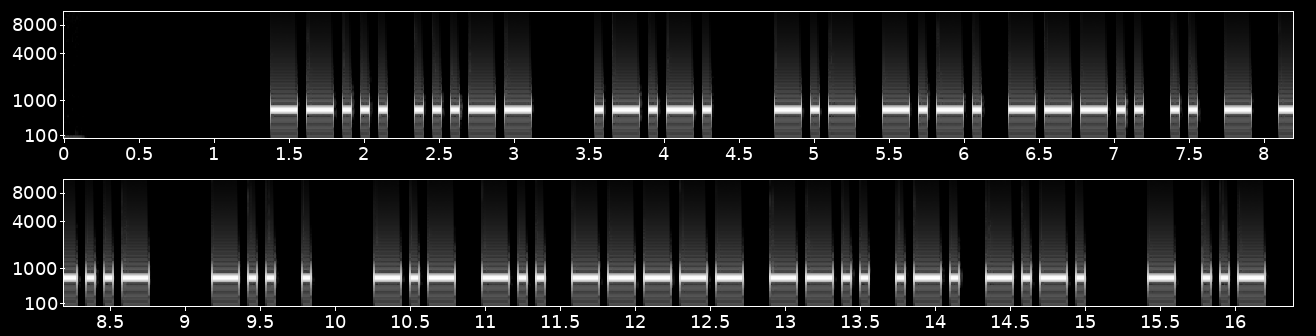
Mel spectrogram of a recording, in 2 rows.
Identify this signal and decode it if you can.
Morse code, heard as a keyed tone, about 20 wpm, 700 Hz. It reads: 73 <AR> KC8ITX DE KD0ZRC TU
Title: Practice QSO - Exchange 4 - Ending - 20wpm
